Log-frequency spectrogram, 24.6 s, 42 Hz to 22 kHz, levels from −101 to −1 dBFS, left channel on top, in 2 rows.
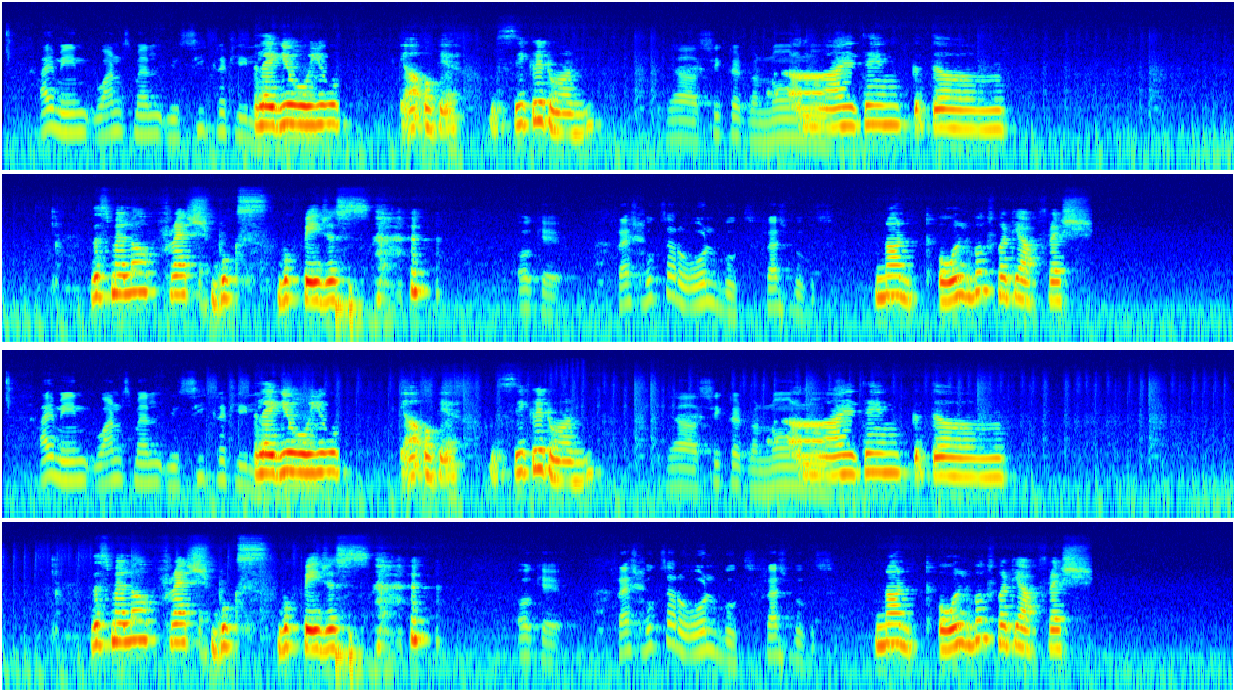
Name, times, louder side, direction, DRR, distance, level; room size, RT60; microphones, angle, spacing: voice 1, 0.4-3.2 6.6-8.3 17.5-17.9 18.5-19.7 20.0-20.6, right 1 dB, 20° right, 4.3 m, -45 dB
sound 1, 2.0-15.7, right 2 dB, 65° right, 5.1 m, -64 dB
voice 2, 2.5-3.4 4.0-4.6 4.9-5.9 7.8-10.1 12.8-12.9 13.2-16.6 21.1-23.2, equal, 5° right, 0.3 m, -27 dB
head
